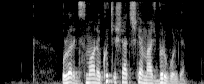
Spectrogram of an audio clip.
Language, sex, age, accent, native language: Uzbek, male, 25-34, Samarqand, Uzbek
